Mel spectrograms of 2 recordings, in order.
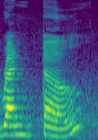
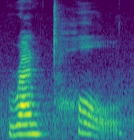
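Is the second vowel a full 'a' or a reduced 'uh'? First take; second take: full 'a'; reduced 'uh'. First: The second vowel is a full 'a' sound. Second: The second vowel is a reduced 'uh' sound. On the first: The speaker calls it wrong. "Not rental" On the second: The speaker calls it right. "you're gonna go with that U sounding A"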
